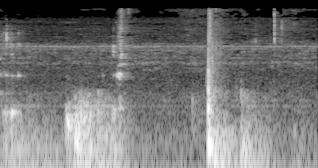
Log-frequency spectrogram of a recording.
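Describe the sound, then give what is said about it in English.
Someone takes a quiet sip of iced tea: a soft wet slurp early on, then a sharp liquid gulp or click about halfway through, with no talking. “Oh, let me take a sip. It's iced tea, though.”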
